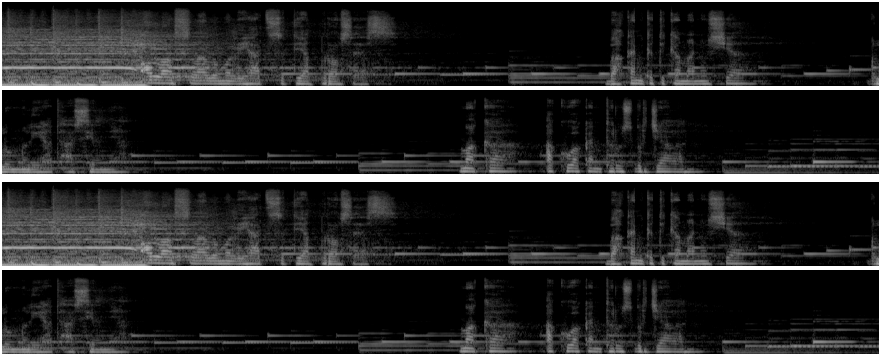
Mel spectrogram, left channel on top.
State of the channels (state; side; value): identical; both; correlation 1.00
